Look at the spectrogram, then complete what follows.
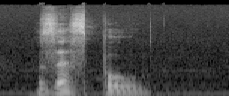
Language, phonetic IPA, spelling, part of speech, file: Polish, [ˈzɛspuw], zespół, noun, Pl-zespół.ogg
